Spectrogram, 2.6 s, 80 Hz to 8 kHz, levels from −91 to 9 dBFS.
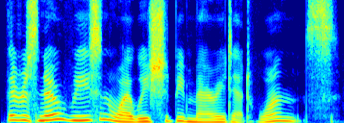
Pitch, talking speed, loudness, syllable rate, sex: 240 Hz, 255 wpm, -16 LUFS, 5.8 syllables/s, female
